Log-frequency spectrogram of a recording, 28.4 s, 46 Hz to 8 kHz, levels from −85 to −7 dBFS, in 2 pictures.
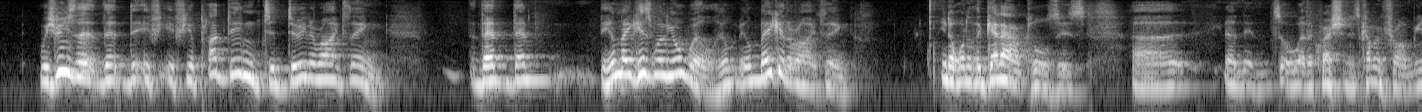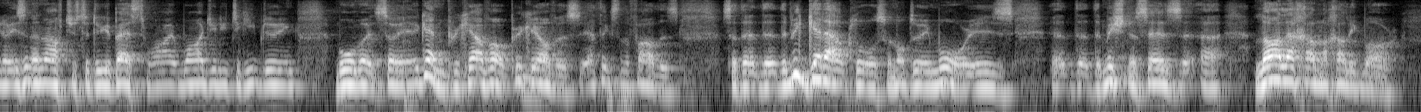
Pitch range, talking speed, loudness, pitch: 150-195 Hz, 200 wpm, -19 LUFS, 165 Hz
